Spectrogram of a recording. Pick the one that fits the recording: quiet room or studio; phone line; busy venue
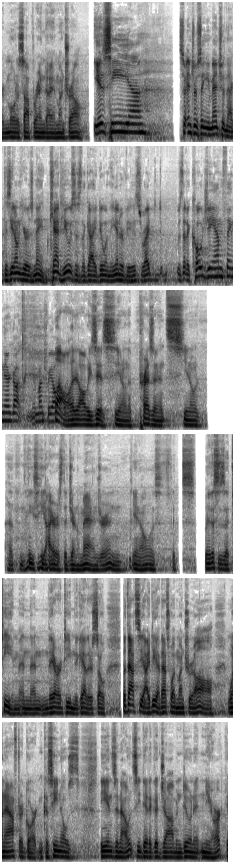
busy venue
